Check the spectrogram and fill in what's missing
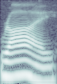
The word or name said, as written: wry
